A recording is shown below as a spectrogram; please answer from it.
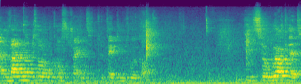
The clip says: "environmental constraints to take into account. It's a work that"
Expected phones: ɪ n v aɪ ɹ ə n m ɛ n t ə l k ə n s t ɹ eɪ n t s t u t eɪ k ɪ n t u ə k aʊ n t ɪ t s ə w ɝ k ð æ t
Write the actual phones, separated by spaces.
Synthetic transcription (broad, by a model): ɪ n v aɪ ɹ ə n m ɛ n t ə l k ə n s t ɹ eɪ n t t u t eɪ k ɪ n t u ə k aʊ t ɪ t s ə w ɝ k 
